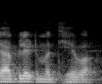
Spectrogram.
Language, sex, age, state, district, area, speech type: Sanskrit, male, 60+, Telangana, Karimnagar, urban, spontaneous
